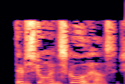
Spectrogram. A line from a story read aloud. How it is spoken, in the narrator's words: she said, gasping for breath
